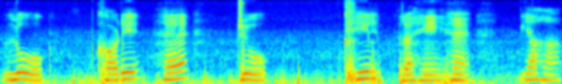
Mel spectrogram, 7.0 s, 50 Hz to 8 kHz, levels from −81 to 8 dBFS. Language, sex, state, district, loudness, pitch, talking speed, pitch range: Hindi, female, Bihar, West Champaran, -15 LUFS, 210 Hz, 70 wpm, 200-225 Hz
